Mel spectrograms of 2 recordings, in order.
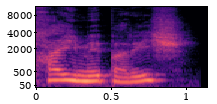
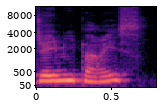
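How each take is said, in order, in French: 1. Le prénom se prononce à l'espagnole. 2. Le prénom se prononce à l'anglaise. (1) "ça se prononce bien Jaime Paris. Parce qu'il est espagnol" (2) "j'aime bien les- l'appeler plutôt Jamie Paris, c'est plus simple pour moi"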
